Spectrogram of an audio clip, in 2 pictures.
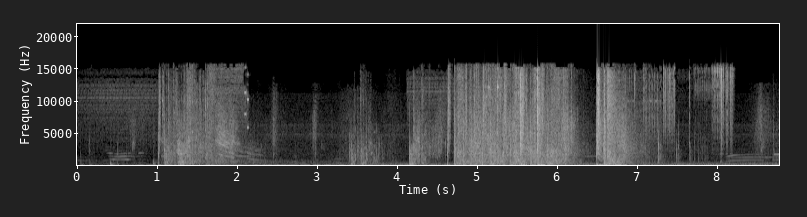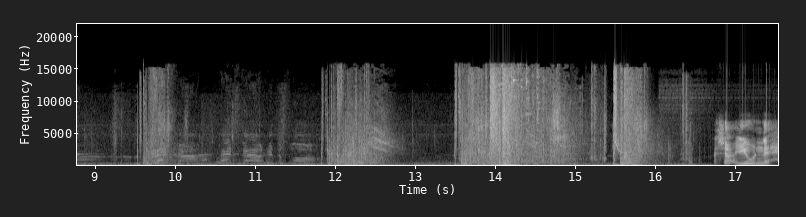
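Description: Hitman Absolution video game gunfire erupts in repeated loud volleys of sharp shots and rapid bursts, separated by brief lulls, with voices talking between and over the shooting.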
